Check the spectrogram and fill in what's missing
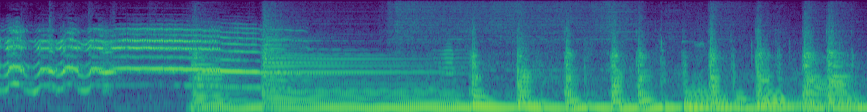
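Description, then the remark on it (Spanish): A person briefly imitates a rooster's crow as a homemade doorbell, in a loud, warbling voice for about two seconds, then music with a steady bass line starts and continues to the end. “Yo le voy a dar timbre casero. Dale, …, cacarealo por tu cuerpo.”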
